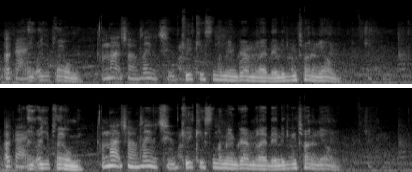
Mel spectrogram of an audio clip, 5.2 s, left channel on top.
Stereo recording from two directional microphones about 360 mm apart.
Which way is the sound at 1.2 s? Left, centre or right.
Centre.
